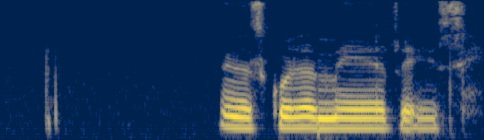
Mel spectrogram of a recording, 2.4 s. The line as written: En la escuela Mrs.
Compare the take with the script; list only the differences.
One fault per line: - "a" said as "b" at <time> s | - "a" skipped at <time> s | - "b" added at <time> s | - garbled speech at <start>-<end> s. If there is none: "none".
none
